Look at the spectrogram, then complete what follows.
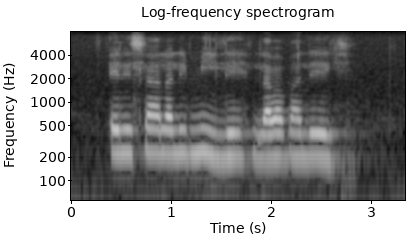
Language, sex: Zulu, female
